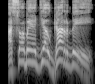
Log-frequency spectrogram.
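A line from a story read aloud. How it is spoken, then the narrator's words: Shouted. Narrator (Russian): закричала Розали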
